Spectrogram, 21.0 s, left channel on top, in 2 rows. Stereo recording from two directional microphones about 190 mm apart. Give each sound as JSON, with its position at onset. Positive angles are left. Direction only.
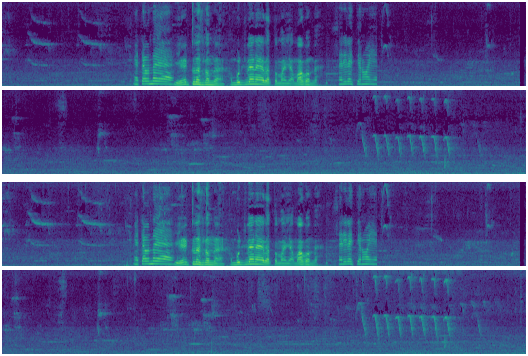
{"t": 2.6, "sound": "speech", "side_deg": 5}
{"t": 3.5, "sound": "speech", "side_deg": 60}
{"t": 4.5, "sound": "a man's voice", "side_deg": 0}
